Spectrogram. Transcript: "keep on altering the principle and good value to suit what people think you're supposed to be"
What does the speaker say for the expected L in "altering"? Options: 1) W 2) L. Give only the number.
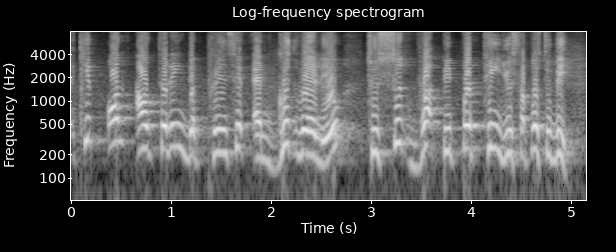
1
